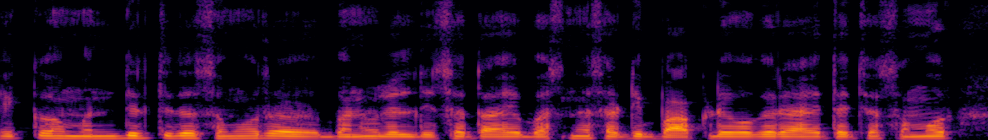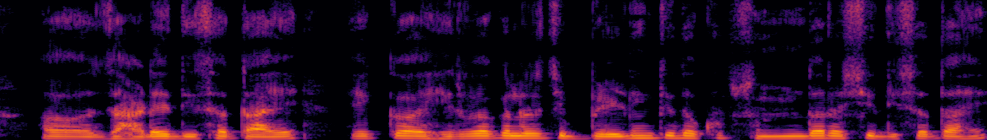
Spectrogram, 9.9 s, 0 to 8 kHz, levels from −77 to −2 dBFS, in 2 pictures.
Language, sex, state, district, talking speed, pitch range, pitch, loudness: Marathi, male, Maharashtra, Pune, 160 wpm, 115-130 Hz, 120 Hz, -26 LUFS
